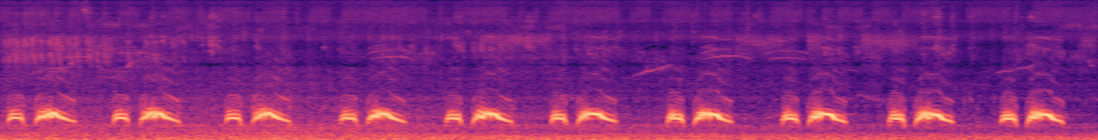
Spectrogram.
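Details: A caged spotted dove used as a decoy sings the two-note 'kuk khu-ang' style with a mid-range voice, giving ten or so evenly spaced pairs of a short coo then a longer bowed coo in steady rhythm.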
